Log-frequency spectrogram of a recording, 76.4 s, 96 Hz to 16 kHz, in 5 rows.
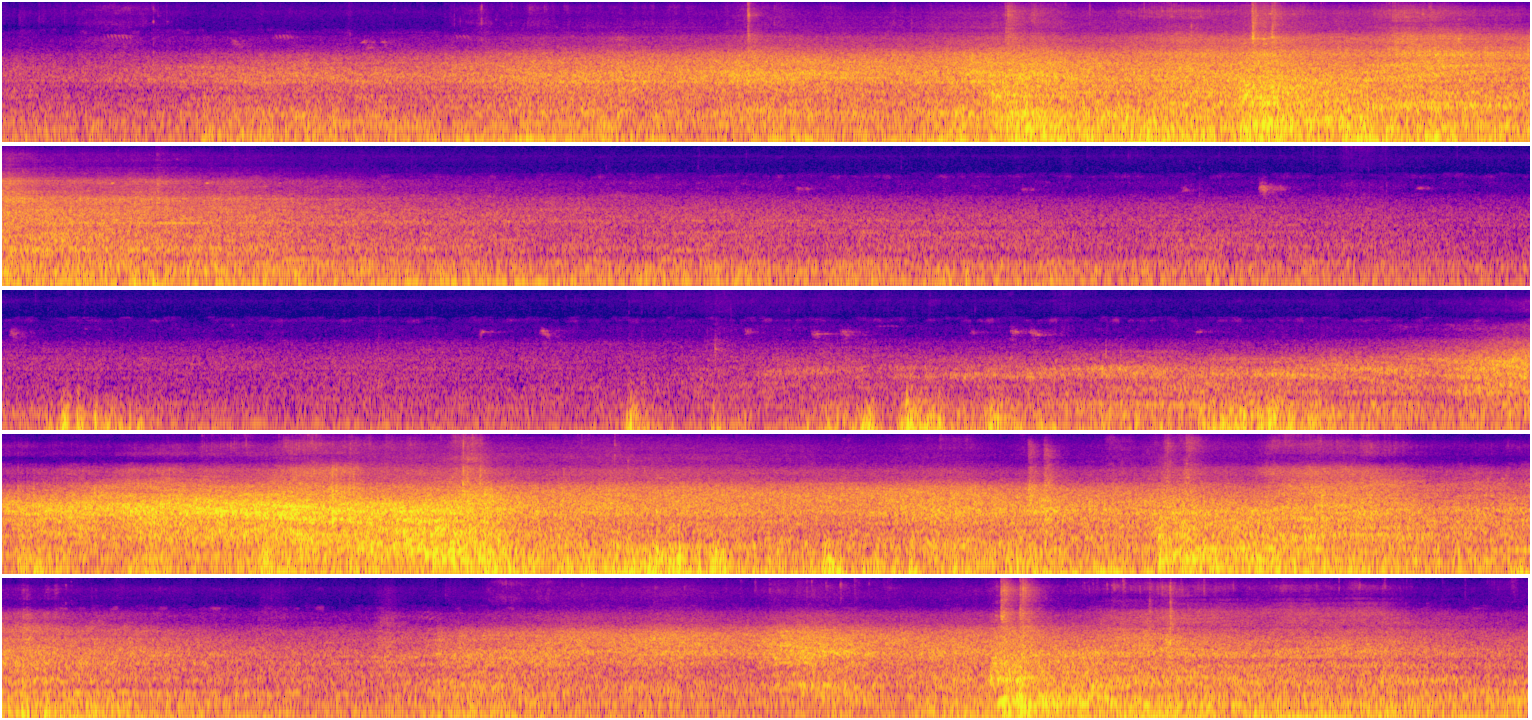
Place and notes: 五結鄉鎮安村, Yilan County - Below the railroad tracks
Below the railroad tracks, Hot weather, Traffic Sound
Sony PCM D50+ Soundman OKM II
Wujie Township, 五結堤防道路, 27 July 2014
